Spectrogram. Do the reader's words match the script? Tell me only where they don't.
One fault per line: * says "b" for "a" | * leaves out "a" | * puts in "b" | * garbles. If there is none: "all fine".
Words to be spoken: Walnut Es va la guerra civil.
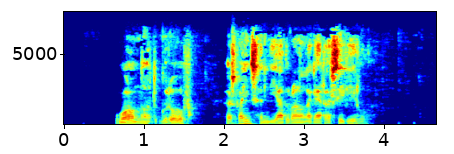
* puts in "Grove"
* puts in "incendiar durant"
